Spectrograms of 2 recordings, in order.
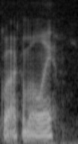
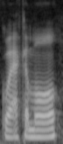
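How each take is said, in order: First: The word has its usual pronunciation. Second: The word is said to sound like whack-a-mole. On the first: The speaker calls it right. "instead of guacamole" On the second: The speaker calls it wrong. "he also says guacamole instead of"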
